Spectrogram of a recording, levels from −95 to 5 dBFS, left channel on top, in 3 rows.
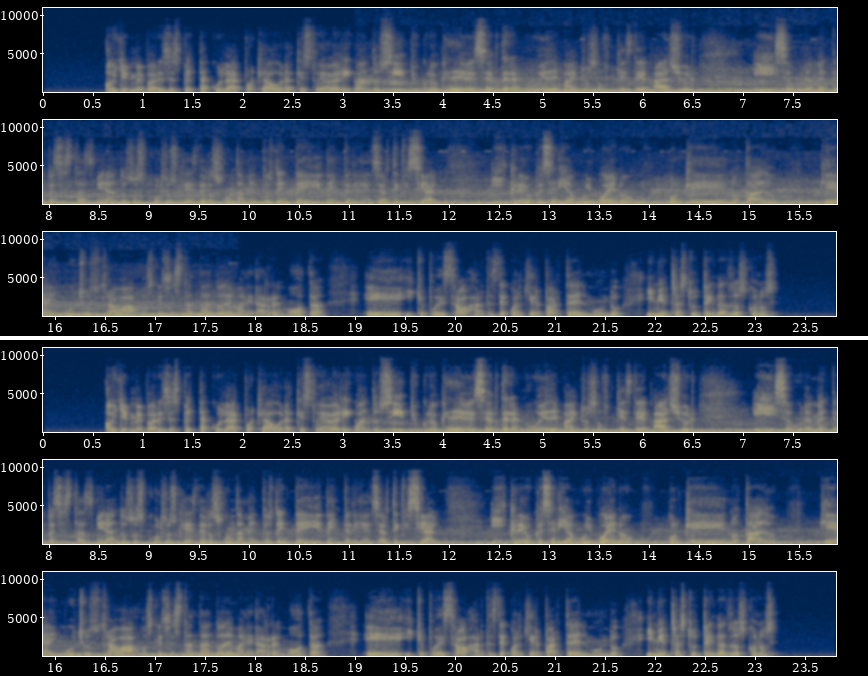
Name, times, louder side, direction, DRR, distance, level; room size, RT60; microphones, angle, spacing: voice 1, 0.6-13.9 14.2-15.3 15.7-23.2, right 1 dB, 15° right, 0.5 m, -31 dB
sound 1, 3.1-17.9, left 2 dB, 85° left, 0.5 m, -30 dB
4.2 x 3.1 x 2.3 m
head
